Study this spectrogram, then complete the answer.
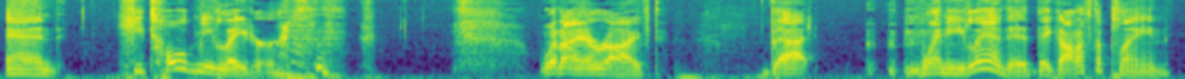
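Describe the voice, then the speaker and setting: Male podcast guest, lively swooping delivery, dry close sound. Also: fairly high pitch, drawn-out words, long pauses, dry recording. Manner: animated, acts out each quoted voice. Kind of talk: storytelling anecdote in casual chat.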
